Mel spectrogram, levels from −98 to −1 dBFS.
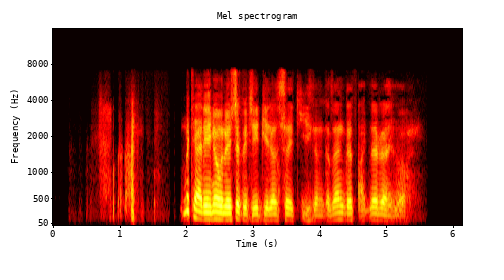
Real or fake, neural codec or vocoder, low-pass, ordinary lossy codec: fake; codec, 16 kHz, 1 kbps, FunCodec, trained on Chinese and English, 50 frames a second; 7.2 kHz; MP3, 48 kbps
